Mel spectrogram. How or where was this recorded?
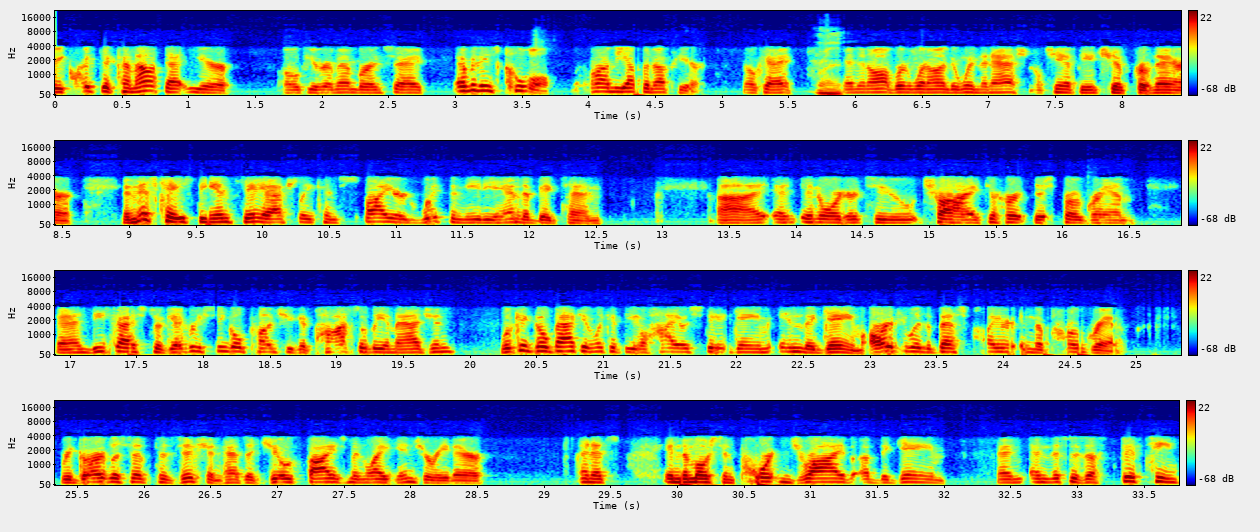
phone line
